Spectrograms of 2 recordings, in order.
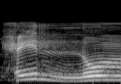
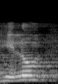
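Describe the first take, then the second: First: The l sound is held and doubled. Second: The l sound is short and single. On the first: The speaker calls it right. "hilum ada syiddah lam" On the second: The speaker calls it wrong. "Bukan hilum"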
